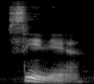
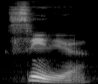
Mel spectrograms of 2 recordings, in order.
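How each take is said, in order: The two takes are said the same way.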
